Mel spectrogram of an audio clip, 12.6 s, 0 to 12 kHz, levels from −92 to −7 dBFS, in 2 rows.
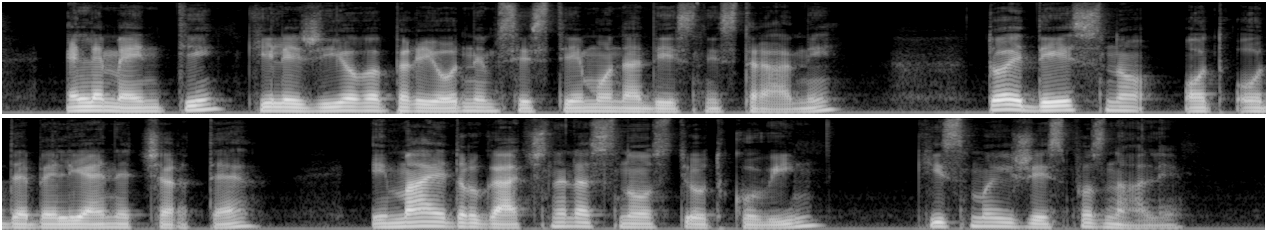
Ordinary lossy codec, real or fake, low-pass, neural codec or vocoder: none; real; none; none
